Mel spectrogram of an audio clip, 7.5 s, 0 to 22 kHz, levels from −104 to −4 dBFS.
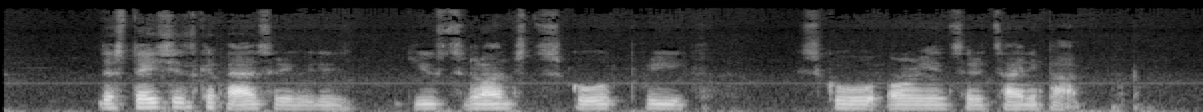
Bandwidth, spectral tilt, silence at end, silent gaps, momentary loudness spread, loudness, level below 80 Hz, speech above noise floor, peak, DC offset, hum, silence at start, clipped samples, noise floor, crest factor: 16.5 kHz; -8 dB/octave; 0.4 s; none; 12 LU; -25 LUFS; -56 dBFS; 34 dB; -6 dBFS; under 0.1%; none; 0.6 s; under 0.1%; -58 dBFS; 20 dB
